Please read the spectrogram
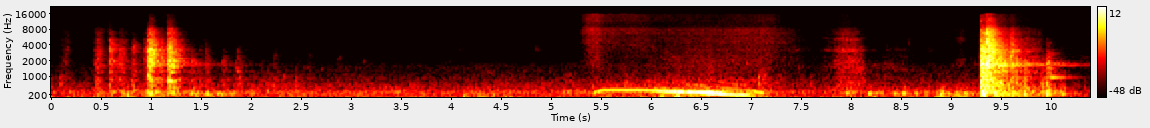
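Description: A lifter's strained, breathy groan that falls in pitch as he presses a near-maximal 307 lb paused bench press up off his chest, then a loud metal clank near the end as the loaded barbell is racked. A lighter clink about a second in as the bar starts down.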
